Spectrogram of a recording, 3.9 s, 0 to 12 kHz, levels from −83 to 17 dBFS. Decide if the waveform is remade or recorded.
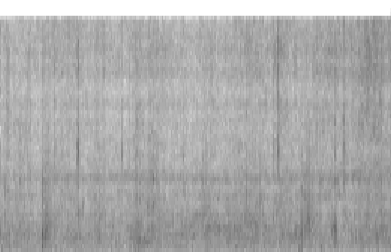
remade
